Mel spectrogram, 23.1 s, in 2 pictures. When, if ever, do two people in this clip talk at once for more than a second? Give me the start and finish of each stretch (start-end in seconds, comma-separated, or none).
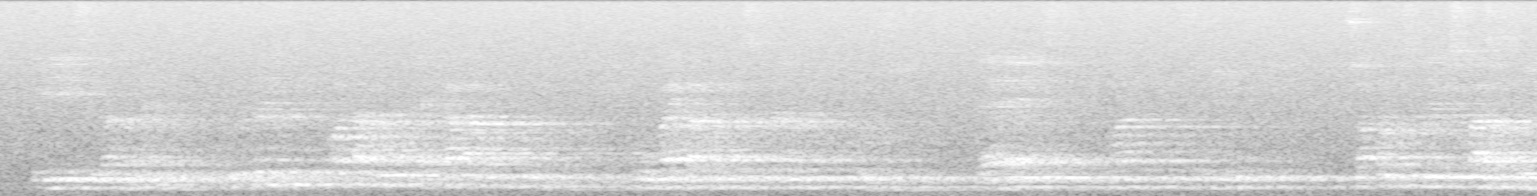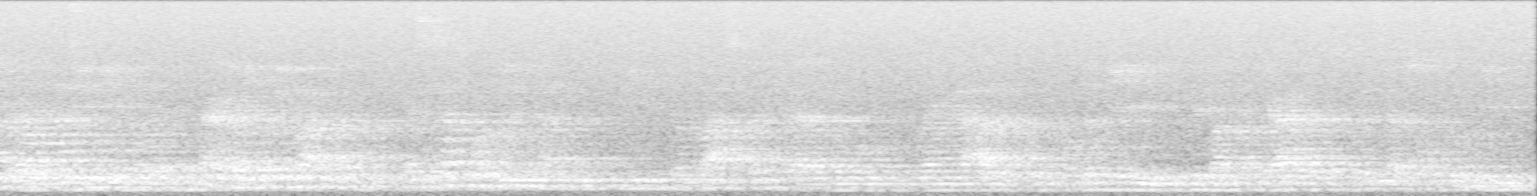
11.1-12.7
